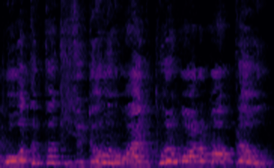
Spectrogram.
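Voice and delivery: high mock grandma yelling at grandson; scolding grandma. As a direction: play the outraged grandma. Grandma voiced scolding in story.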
